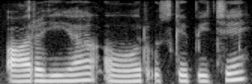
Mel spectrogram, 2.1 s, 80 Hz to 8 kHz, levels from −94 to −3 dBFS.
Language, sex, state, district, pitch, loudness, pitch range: Hindi, female, Haryana, Rohtak, 195 Hz, -18 LUFS, 190-215 Hz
